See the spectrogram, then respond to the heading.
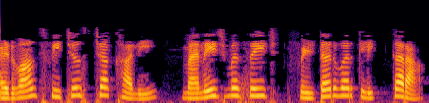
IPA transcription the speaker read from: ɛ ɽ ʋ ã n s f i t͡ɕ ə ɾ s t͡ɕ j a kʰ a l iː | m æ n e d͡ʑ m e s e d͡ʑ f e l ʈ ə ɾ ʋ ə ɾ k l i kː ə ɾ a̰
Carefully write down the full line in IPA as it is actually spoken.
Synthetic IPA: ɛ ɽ ʋ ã n s f i t͡ɕ ə ɾ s t͡ɕ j a kʰ a l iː | m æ n e d͡ʑ m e s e d͡ʑ f i l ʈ ə ɾ ʋ ə ɾ k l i kː ə ɾ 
